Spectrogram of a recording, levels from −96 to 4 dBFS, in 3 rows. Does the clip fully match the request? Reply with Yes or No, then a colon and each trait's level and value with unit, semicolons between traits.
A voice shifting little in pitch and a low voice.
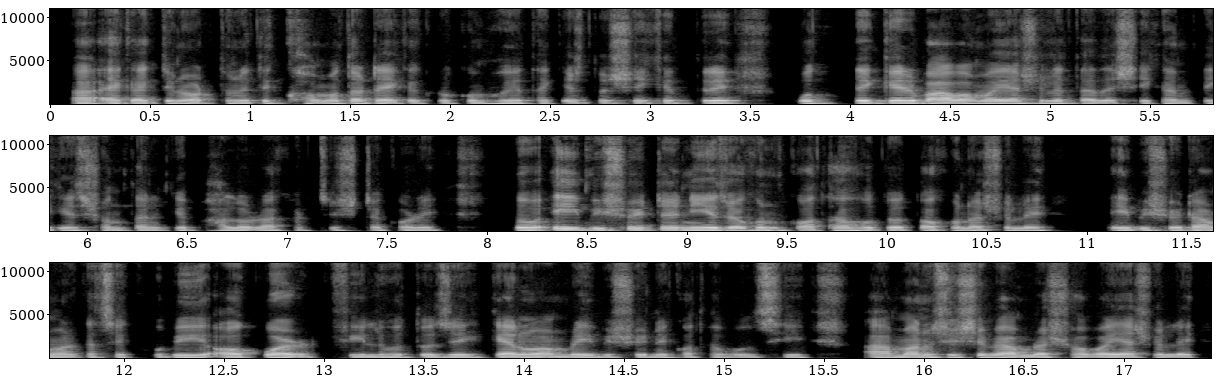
No: average, 3.1 semitones; low, 115 Hz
